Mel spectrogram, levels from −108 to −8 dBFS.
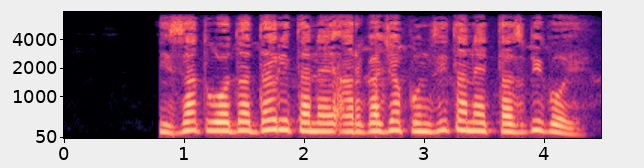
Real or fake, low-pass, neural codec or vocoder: real; 7.2 kHz; none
